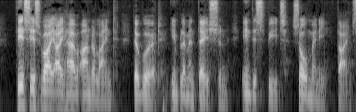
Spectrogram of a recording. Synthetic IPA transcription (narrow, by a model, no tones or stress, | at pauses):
ð̥ɪsɪswaɪaɪɦæʋʌ̃ndə˞lãɪ̃nd̪ | ð̥əwɜːdɪ̃mplɛmɛ̃nt̪eɪʃə̃n | ɪ̃nðɨspiːt͡ʃsoʊmɛnit̪ʰã̰ɪ̃ms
